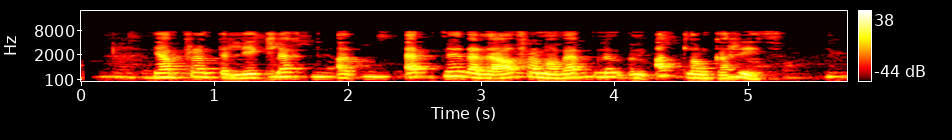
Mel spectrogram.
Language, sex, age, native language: Icelandic, female, 60-69, Icelandic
